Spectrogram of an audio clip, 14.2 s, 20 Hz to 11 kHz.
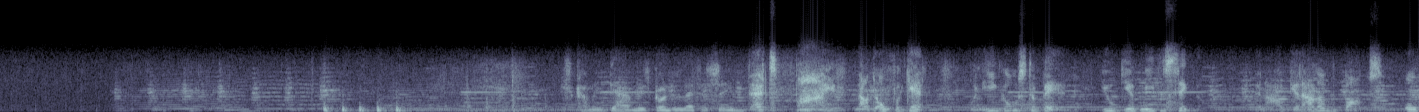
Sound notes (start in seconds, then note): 1.2 soft whimsical music; 3.2 knocks softly on box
